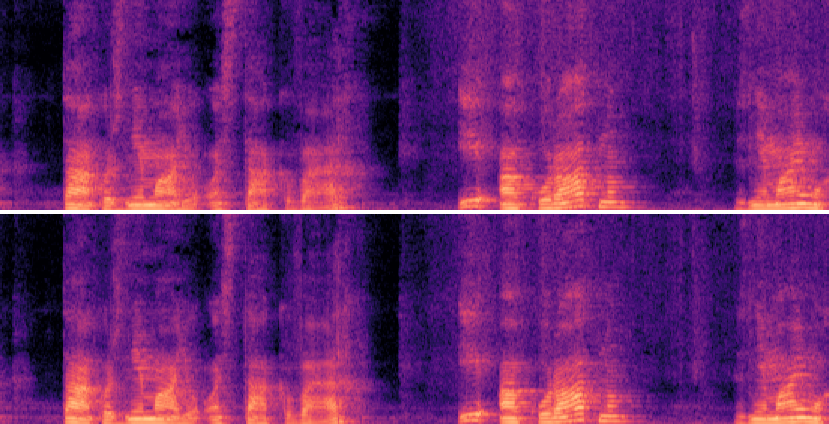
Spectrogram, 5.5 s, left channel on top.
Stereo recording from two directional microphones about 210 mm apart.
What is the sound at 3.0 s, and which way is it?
Speech, 25° right (ahead or behind).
